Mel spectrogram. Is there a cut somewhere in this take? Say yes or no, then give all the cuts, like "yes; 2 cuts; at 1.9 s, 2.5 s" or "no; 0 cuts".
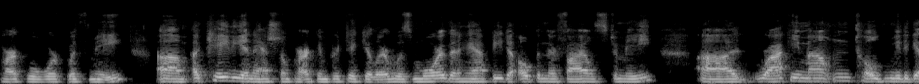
no; 0 cuts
